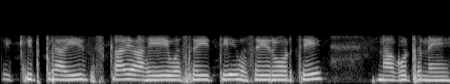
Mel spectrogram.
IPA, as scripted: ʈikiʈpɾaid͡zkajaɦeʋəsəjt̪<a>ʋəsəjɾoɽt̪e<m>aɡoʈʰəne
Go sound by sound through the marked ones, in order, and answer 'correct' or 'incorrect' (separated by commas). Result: incorrect, incorrect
